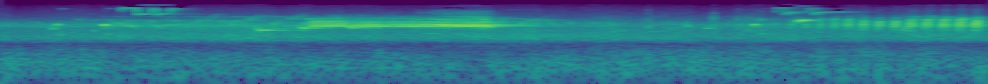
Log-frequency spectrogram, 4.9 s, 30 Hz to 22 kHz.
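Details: Brown-headed cowbird male displaying to a female, Cook County, Illinois, spring 2024: liquid bubbling notes swell into a bright sustained whistle, then very high thin squeaks, followed by a fast series of even pulsing notes at the end.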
